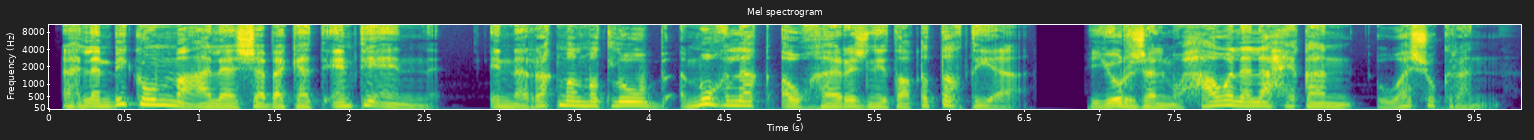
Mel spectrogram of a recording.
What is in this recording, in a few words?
arabic ivr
